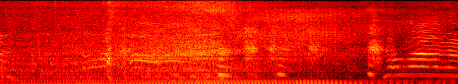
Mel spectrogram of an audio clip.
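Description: A motor scooter engine hums close by and passes.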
